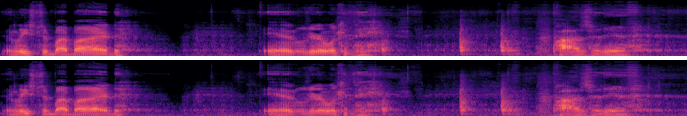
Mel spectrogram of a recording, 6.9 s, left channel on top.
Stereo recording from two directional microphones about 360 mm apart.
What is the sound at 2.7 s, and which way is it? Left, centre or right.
Speech, left.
